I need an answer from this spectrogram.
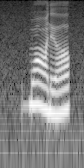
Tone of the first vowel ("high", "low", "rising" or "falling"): falling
